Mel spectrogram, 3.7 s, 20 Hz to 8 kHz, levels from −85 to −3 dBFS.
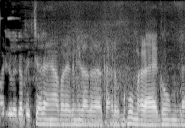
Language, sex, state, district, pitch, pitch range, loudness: Hindi, male, Chandigarh, Chandigarh, 115 Hz, 105-115 Hz, -16 LUFS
